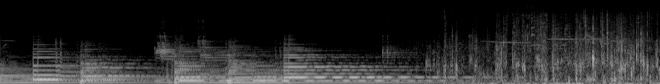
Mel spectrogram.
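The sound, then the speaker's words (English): Horses' hooves clip-clop steadily as a group of riders travels along, rhythmic hoof knocks over a sustained tonal background that grows busier toward the end. “Sally and Lucy were riding in the middle, while three of their captors were riding in front and three were riding behind.”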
